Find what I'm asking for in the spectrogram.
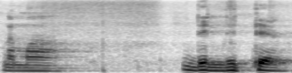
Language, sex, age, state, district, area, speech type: Kannada, male, 30-45, Karnataka, Gadag, rural, spontaneous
